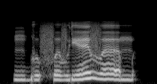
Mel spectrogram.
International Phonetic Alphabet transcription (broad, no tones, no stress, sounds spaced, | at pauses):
ŋ ɡ ʊ f ə v ɾʲ ɛ v ɜ m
